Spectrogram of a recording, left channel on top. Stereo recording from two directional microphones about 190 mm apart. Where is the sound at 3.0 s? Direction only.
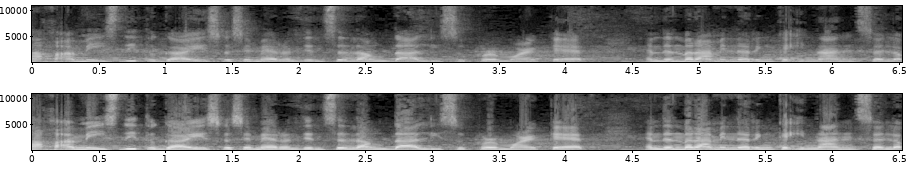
Centre (ahead or behind).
